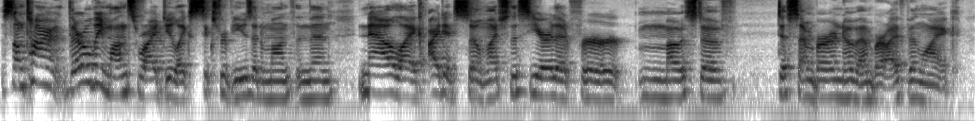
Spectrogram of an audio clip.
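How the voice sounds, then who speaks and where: A woman's voice: fairly low pitch, normal speed, fairly bright tone, slight background noise. A woman in her twenties, a games journalist, talking casually on a podcast with lots of "like" fillers and laughter. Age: 20s. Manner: chatty, frequent "like" fillers, laughs often.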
